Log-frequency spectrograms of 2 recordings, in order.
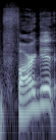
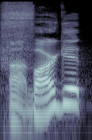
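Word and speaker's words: Fargeat: she's incredible in this so it looks like farget or fargate I know it's not spelled like gate but farget G farget we go with farget G um Coral I directed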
